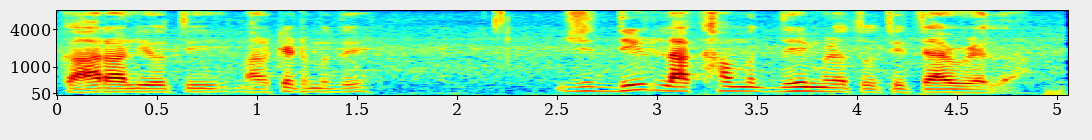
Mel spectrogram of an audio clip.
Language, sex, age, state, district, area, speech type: Marathi, male, 45-60, Maharashtra, Mumbai Suburban, urban, spontaneous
